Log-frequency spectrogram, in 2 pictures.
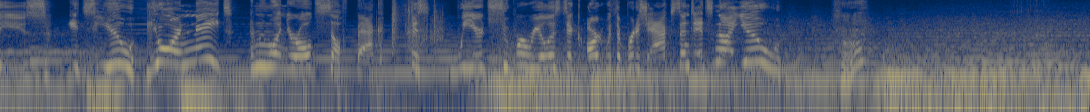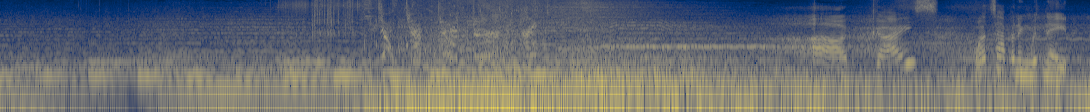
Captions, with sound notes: It's you. You're Nate, and we want your old self back. This weird, super realistic art with a British accent, it's not you. Huh? [grunting] Uh, guys, what's happening with Nate?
